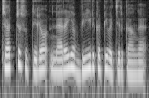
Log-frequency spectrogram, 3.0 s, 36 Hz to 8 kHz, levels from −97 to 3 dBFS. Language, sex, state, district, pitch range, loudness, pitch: Tamil, female, Tamil Nadu, Nilgiris, 150-185 Hz, -17 LUFS, 170 Hz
